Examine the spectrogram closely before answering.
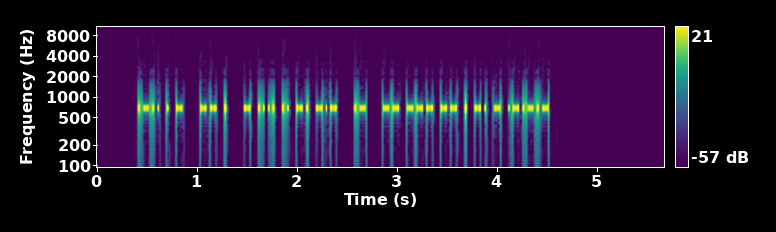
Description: Morse code, heard as a keyed tone, about 50 wpm, 700 Hz. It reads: LET ME THINK A MOMENT.
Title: Sentences from Top 1000 Words 50wpm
